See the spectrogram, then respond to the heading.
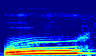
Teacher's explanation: That vowel is tense and round. Ooh. The back of my tongue is very high. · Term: new shoe vowel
